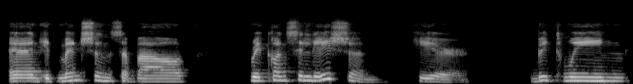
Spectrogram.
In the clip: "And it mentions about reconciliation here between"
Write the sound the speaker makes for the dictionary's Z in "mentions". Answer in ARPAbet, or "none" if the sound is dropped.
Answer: S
